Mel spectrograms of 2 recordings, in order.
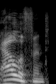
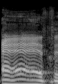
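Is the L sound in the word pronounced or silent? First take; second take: pronounced; silent. First: The L sound is clearly pronounced. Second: The L sound is left out. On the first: This is the usual pronunciation. The speaker calls it right. "he doesn't say elephant" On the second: A rule from other words is wrongly applied. The speaker calls it wrong. "He says elephant. ... he applies the silent L to everything"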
